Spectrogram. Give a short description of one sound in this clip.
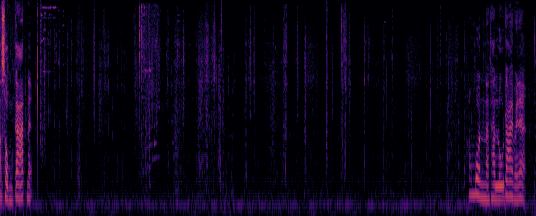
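Footsteps tread slowly across a wooden floor.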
